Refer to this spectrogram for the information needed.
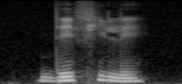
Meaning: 1. to parade or march 2. to appear one after the other 3. to unfold; to happen 4. to scroll 5. to slip away or off 6. to weasel out of something; to cop out 7. to undo thread that has been spun
- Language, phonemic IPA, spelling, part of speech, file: French, /de.fi.le/, défiler, verb, Fr-défiler.ogg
